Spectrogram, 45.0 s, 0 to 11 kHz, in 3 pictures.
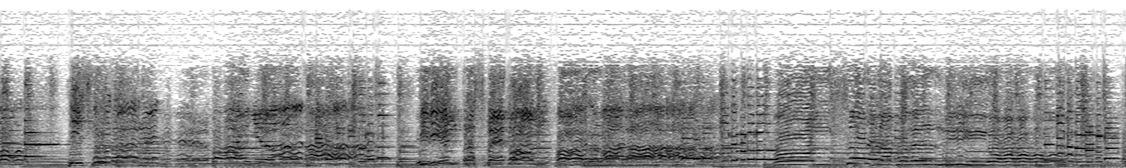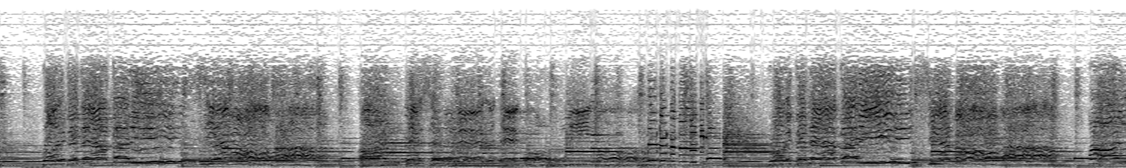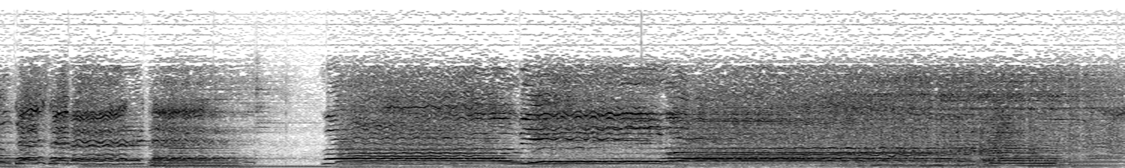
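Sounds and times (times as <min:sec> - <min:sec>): acoustic guitars playing bolero: 0:00.0 - 0:45.0.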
